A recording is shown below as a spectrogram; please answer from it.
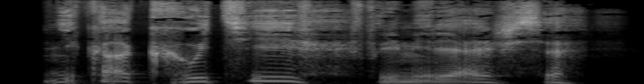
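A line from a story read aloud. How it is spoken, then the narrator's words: Mocking question. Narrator (Russian): насмешливо спросил Веденей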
